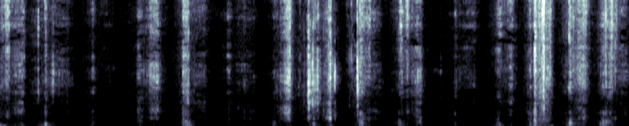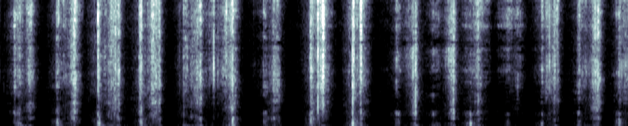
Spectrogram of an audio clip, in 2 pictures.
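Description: A gloved hand sweeps plaster dust off a dusty plaster block surrounding plastic ribs with a small bristle brush. Dozens of quick, quiet, bright scratchy swishes follow in a steady, uneven rhythm, each dying away almost instantly.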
